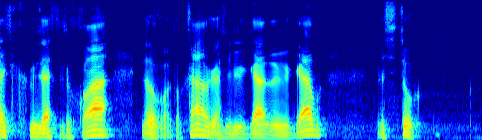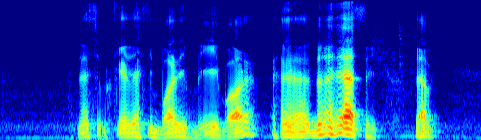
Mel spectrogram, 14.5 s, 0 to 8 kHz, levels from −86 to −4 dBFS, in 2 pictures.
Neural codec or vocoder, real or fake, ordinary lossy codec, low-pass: none; real; none; none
